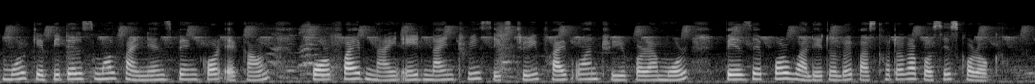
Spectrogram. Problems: constant background noise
